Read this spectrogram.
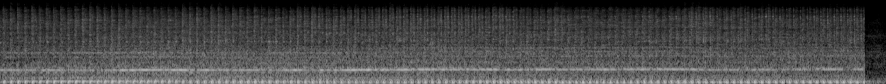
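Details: Case 222 lawn and garden tractor, sat for years, revived: small engine thumps evenly about three and a half beats a second, steady under throttle, running cleanly with no misses.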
